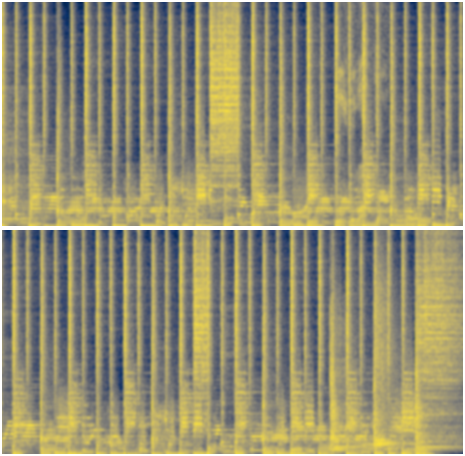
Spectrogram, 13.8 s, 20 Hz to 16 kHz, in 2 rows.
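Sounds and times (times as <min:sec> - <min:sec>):
reggae funk guitar fusion music: 0:00.0 - 0:13.8.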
